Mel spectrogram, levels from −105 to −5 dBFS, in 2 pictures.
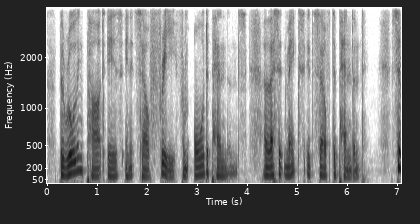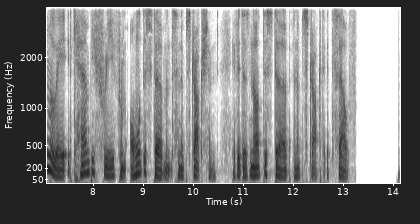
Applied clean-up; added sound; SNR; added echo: none; none; none; none.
